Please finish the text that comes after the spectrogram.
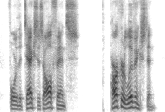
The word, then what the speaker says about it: Livingston: And can y'all stop hitting me with the Living Stone? It's Livingston. The TV announcers told the story. Craig Way on the radio broadcast told the story. I know how it's spelled. Parker wants it said Livingston.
